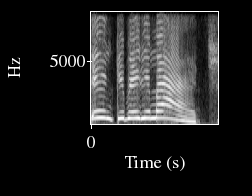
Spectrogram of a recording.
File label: "thank you very much", baby; baby mario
